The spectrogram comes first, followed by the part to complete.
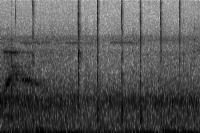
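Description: Cooked tomahawk ribeye crackling on a hot grill grate as a carving fork presses into it: a string of about ten sharp, irregular pops over a steady low hum.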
